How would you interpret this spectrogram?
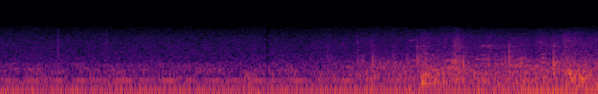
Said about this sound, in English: There's the train, Doctor.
